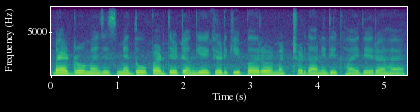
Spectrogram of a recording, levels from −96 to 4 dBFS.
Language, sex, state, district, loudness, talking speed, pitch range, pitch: Hindi, male, Chhattisgarh, Raipur, -17 LUFS, 155 wpm, 180-185 Hz, 185 Hz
